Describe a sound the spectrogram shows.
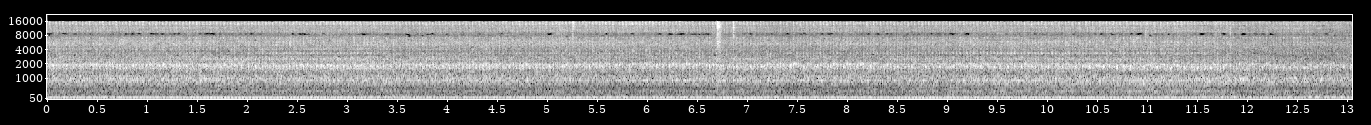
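Tractor tyres crunch slowly over gravel.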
